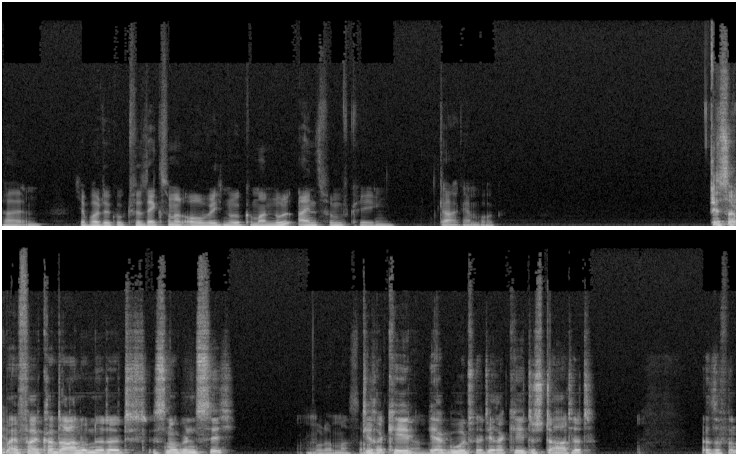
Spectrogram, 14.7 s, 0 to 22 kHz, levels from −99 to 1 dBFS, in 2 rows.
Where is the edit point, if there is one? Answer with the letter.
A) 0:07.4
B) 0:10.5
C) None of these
B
